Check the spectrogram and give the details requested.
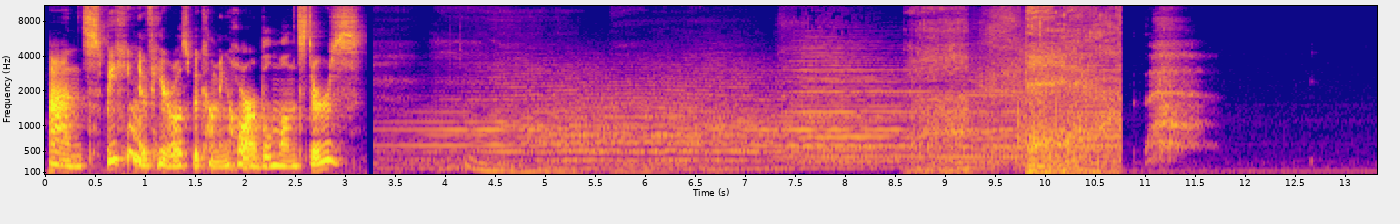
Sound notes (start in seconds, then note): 3.4 spooky Zombie Noises; 11.0 deep Sigh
